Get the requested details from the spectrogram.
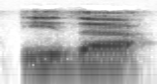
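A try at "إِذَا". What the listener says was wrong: ইজা, টান দেন, একটু বেশি করে টান দেন, একালি টান দেন।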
